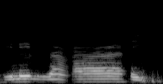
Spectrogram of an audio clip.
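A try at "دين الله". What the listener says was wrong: দিনিল্লাহি নয়, ঠিক আছে, কিন্তু এখানে এখানে দি বলে একালি পরিমাণ টানতে হবে।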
